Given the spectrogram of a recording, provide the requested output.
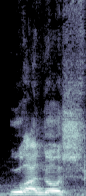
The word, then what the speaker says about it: Uranus: Uranos, parce que c'est comme ça qu'il faudrait le prononcer, Uranus, ça correspond au 8.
